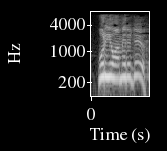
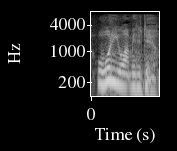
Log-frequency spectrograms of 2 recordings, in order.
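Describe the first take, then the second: First: High-pitched, incredulous question; much higher, emphatic asking; emphatic repeat. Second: Said in the usual way. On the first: Acted.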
